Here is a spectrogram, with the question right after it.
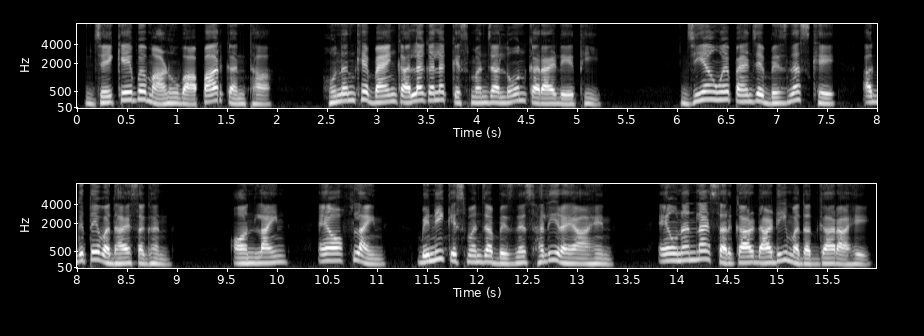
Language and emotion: Sindhi, neutral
